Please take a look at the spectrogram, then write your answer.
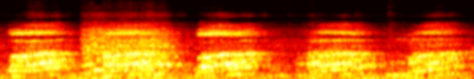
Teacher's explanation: इन्हें हम ओष्ठ वर्ण कहते हैं। इनको बोलते समय हमारे ओंठ आपस में मिलते हैं।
